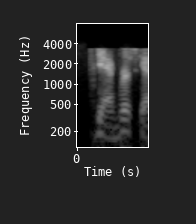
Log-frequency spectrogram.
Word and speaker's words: Brissett: more so keep Jacoby Brissett or Brisket, I think how you say it. Brissett, how you say his name? Brissett, yeah.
